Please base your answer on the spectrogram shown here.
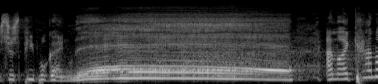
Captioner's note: zombie sound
